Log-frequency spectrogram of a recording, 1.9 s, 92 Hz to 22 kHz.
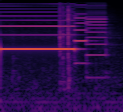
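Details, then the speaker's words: Power Probe ECT3000 short/open finder on a demo board, plugged in at the circuit breaker: a steady high tracing tone steps to lower pitches and then fades out, indicating a short on the circuit. "now that live in that tome which you can turn off is indicating yes you do have a short somewhere on that circuit"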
